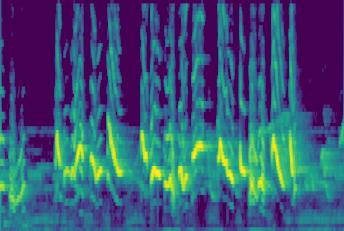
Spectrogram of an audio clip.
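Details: Yellow-breasted white-eye singing energetically, sound offered as a lure for other white-eyes: quick high twittering phrases of sliding, chirpy notes in dense bursts after a brief pause, clean background.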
